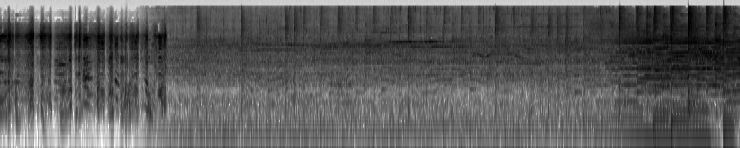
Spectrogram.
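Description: A voice and laughter for about the first three seconds, then a steady noise of a boat under way on choppy water: motor and wind. Near the end, music with a heavy bass beat comes in.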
